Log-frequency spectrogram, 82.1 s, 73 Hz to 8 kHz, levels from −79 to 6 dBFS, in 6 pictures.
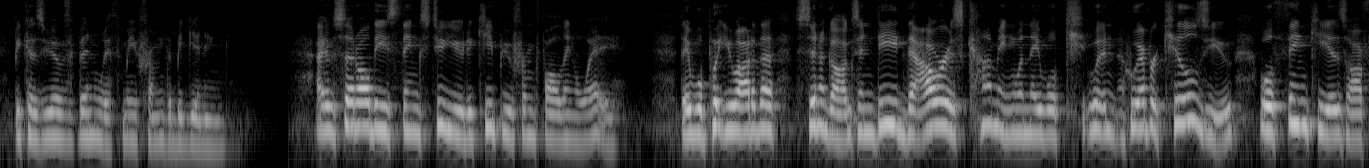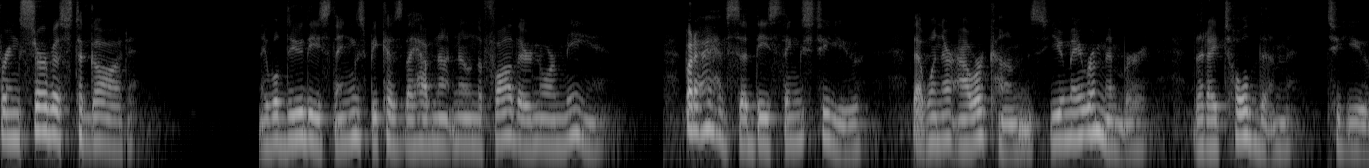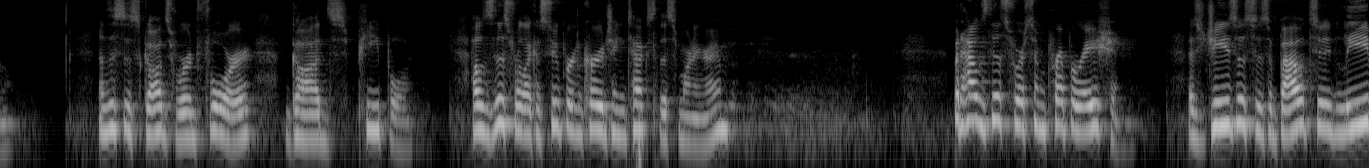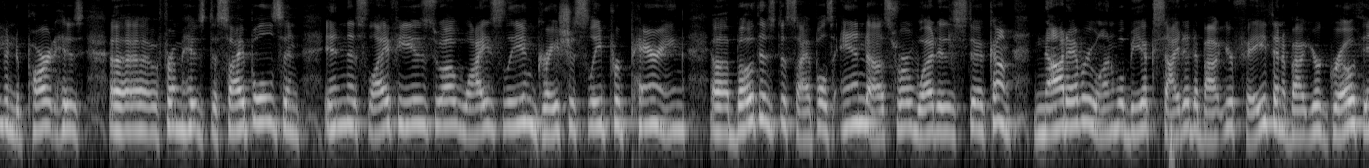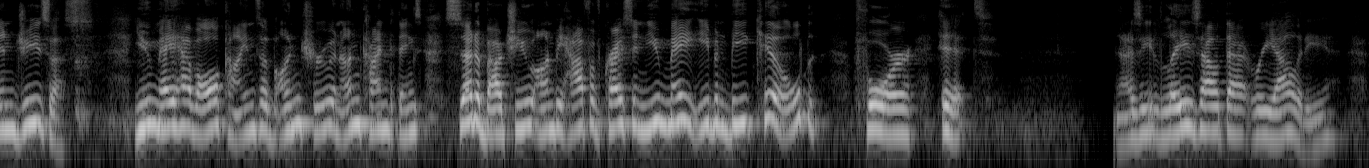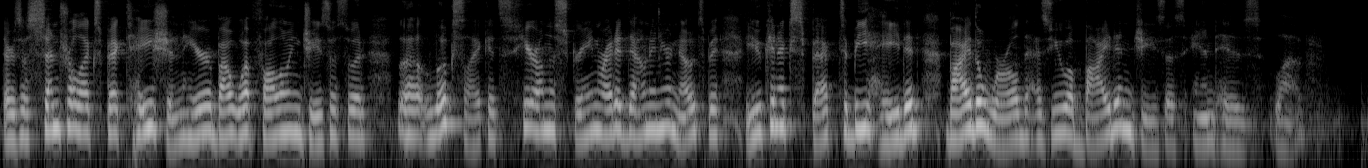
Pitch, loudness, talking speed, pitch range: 200 Hz, -27 LUFS, 170 wpm, 170-225 Hz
